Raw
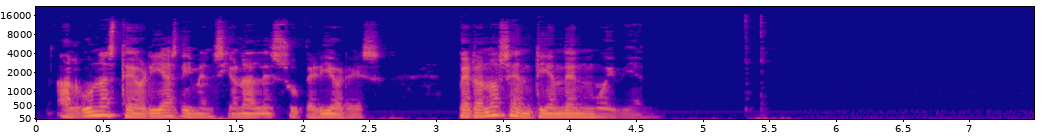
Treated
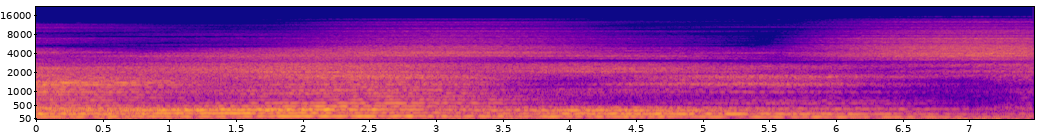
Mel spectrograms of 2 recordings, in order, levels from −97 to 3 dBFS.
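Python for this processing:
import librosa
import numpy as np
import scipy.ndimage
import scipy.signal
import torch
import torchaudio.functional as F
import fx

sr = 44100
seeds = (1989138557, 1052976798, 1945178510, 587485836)

y = fx.paulstretch(x, sr, seeds[0], factor=12.0, window_s=0.25, from_s=0.79)
y = fx.dynamic_eq(y, sr, hz=1200.0, q=1.0, threshold_db=-45.0, ratio=4.0, max_db=4)
y = F.gain(torch.from_numpy(y), 6.0).numpy()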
